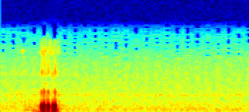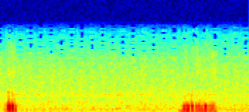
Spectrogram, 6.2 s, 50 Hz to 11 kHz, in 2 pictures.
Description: Chip, 3 month old Boston Terrier, snoring and dreaming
